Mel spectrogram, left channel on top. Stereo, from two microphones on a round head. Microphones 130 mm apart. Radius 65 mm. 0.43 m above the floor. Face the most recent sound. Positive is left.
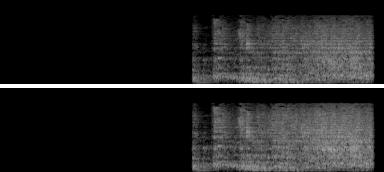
turn(degrees=-20)  # may be behind; listen again after turning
